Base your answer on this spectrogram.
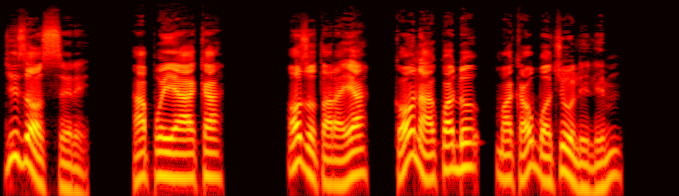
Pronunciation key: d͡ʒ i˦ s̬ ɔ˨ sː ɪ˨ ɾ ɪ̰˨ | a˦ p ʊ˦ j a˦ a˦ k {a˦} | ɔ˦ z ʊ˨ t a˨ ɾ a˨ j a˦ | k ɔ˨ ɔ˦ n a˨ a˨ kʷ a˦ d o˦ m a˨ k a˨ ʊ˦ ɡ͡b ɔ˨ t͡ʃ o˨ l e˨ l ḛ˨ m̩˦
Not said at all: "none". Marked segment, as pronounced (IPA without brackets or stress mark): a˦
